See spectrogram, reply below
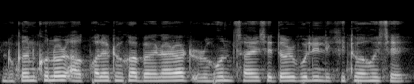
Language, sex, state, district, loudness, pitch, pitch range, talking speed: Assamese, male, Assam, Sonitpur, -16 LUFS, 175 Hz, 170-180 Hz, 160 wpm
